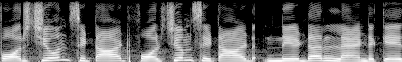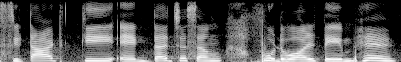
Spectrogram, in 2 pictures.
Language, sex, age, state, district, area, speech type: Hindi, female, 45-60, Madhya Pradesh, Harda, urban, read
